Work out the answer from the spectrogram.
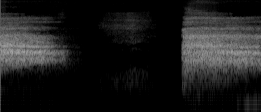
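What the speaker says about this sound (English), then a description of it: "Take some deep belly breathing, allowing the belly to expand again away from the spine." Two long, deep breaths during a mat abdominal workout, each a broad airy rush lasting about a second, separated by a quiet pause with a faint soft inhale, close and clear with no talking.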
